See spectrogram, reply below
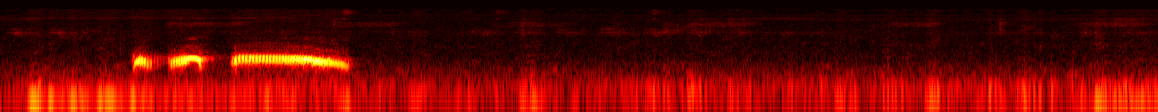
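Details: Spotted dove kept as a trained lure bird for trapping wild doves gives one phrase: two quick short coos followed by a drawn-out descending coo, then quiet with soft low background noise.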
